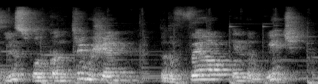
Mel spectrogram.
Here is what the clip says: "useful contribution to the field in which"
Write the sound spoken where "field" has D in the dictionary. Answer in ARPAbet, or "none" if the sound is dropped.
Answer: none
